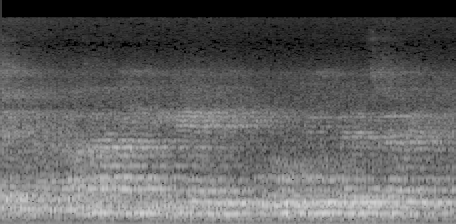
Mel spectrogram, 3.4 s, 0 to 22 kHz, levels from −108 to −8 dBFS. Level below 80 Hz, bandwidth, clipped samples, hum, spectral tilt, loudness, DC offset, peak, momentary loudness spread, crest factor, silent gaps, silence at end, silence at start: -60 dBFS; 16 kHz; under 0.1%; none; -6.5 dB/octave; -32 LUFS; 0.1%; -18 dBFS; 4 LU; 14 dB; none; 0 s; 0 s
